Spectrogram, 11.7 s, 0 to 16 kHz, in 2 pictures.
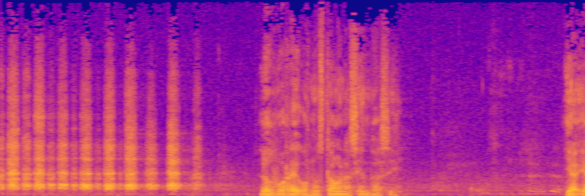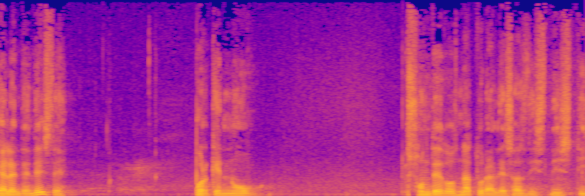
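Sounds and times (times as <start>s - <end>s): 
human voice imitating a female dog panting: 0.0s - 2.2s
speech: 2.6s - 4.2s, 5.6s - 6.6s, 7.8s - 8.6s, 10.0s - 11.6s.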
